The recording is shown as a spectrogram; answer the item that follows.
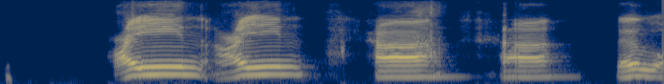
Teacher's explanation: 2 নম্বর মাখরাজ হলকের মধ্যখান হইতে আইন, হা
